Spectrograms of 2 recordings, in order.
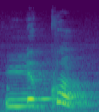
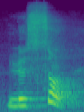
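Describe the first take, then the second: First: The c is pronounced as a hard k. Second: The c is pronounced as a soft s. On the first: The speaker calls it wrong. "So it is not pronounced as le con" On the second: The speaker calls it right. "you pronounce it as leçon"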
